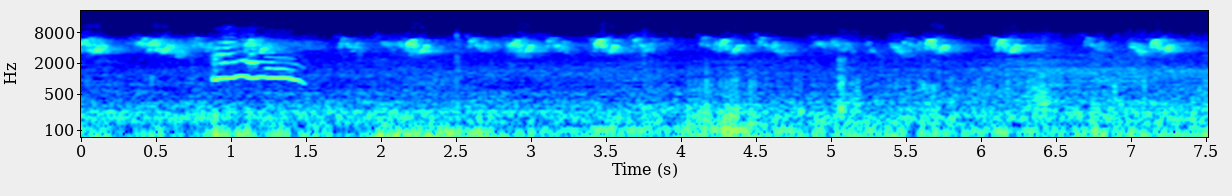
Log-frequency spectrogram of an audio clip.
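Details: Feral street cat, a big-nosed female slapping a kitten to keep him from coming near; one drawn-out, wavering meow near the start, followed by outdoor noise and steady high chirping of birds repeating through the rest.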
